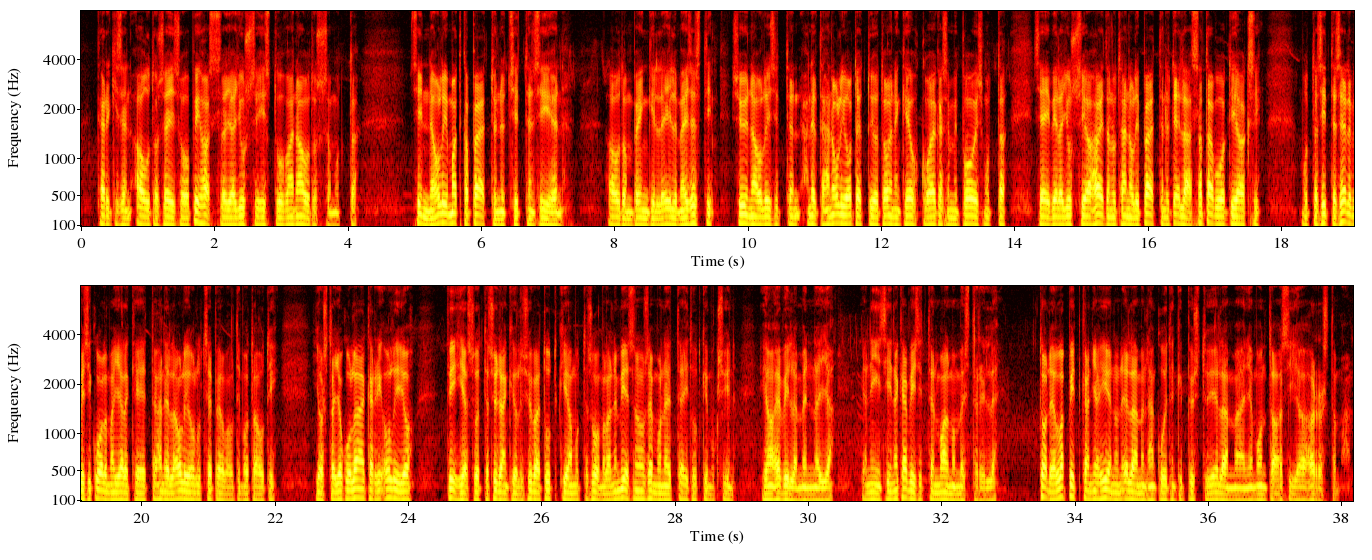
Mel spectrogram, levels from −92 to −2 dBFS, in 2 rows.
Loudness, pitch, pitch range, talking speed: -20 LUFS, 105 Hz, 100-115 Hz, 145 wpm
